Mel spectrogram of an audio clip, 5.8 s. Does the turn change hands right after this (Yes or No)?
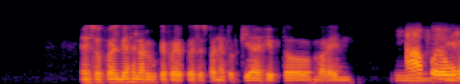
Yes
